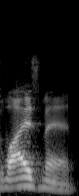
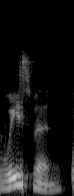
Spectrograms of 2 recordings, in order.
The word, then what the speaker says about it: Wiseman: No, but it's not pronounced Wiseman. – Wiseman. – It's pronounced Wiesman.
